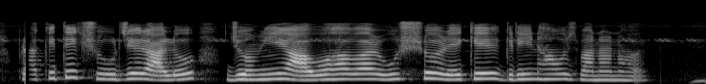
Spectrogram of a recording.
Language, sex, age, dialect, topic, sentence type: Bengali, female, 18-24, Standard Colloquial, agriculture, statement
